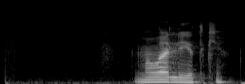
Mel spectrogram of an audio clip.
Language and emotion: Russian, neutral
